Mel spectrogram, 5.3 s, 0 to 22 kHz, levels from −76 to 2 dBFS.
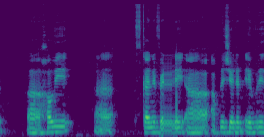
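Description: From 3.19 to 3.56 s the speech turns into a rigid, metallic buzz near 66.8 Hz that only loosely tracks the words: robotic sound from repeated short buffers. Likely cause: audio arrived too seldom, so a roughly 15 ms slice was looped, skipping most real signal.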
